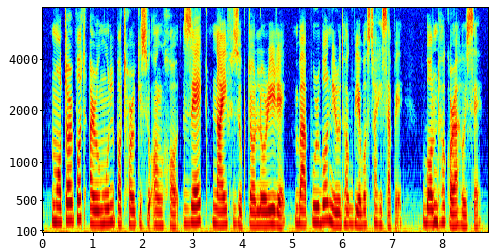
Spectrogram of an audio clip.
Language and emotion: Assamese, neutral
